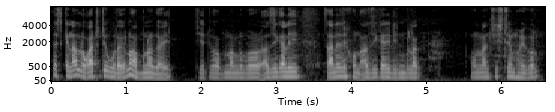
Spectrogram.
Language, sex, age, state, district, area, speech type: Assamese, male, 30-45, Assam, Dhemaji, rural, spontaneous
